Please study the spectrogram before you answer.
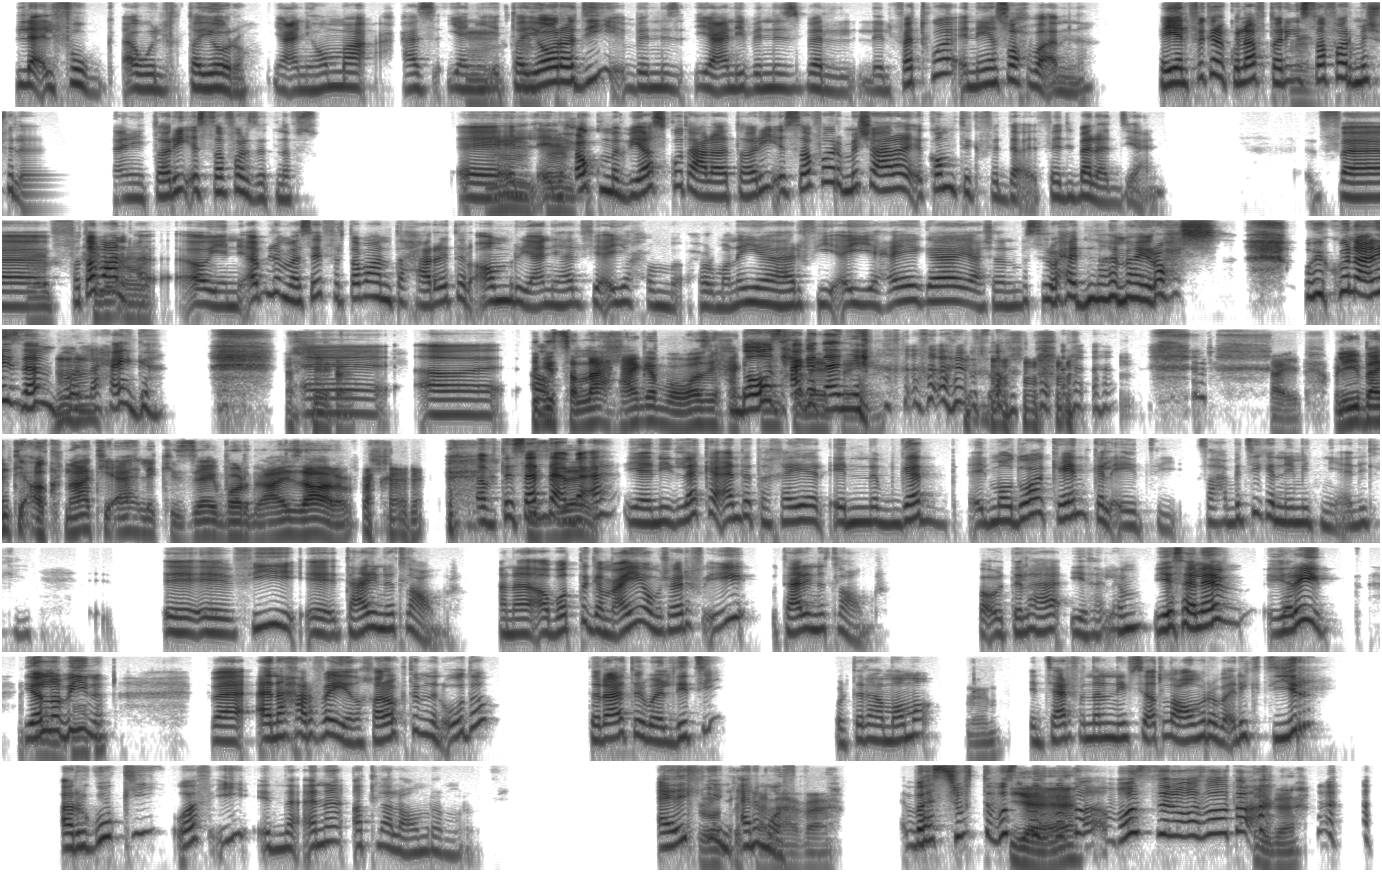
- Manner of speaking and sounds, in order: other background noise; tapping; unintelligible speech; laughing while speaking: "ما يروحش ويكون عليه ذنب والَّا حاجة"; chuckle; laugh; unintelligible speech; laughing while speaking: "أيوة بالضبط"; laugh; laugh; chuckle; laughing while speaking: "شُفت؟ بُص البس بُص البساطة"; giggle
- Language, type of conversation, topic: Arabic, podcast, إيه نصيحتك لحد ناوي يجرب يسافر لوحده؟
